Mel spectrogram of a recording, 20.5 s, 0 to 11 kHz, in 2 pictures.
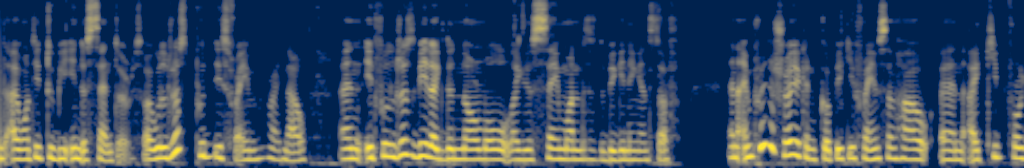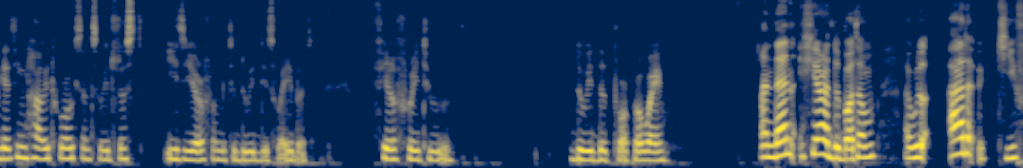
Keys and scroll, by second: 3.9-4.2 typing, 5.1 Return, 6.9-8.3 typing, 11.0-12.9 typing, 13.5 Return, 15.8-16.7 typing.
